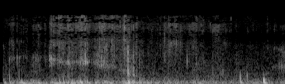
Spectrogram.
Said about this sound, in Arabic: وأحلى من هذا وهذاك قرمشة تشيكن فيليه من هيرفي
